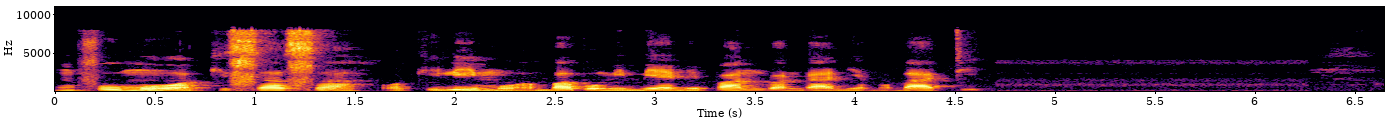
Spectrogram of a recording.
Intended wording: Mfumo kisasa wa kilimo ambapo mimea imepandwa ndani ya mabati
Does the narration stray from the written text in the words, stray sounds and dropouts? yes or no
yes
